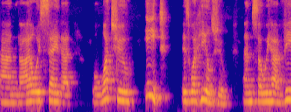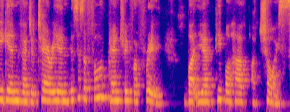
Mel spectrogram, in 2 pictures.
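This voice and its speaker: The speaker talks at a fairly slow pace in an American accent. The voice is somewhat breathy, with ordinary pitch variation. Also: woman, medium pitch for a woman. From USA. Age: 60s. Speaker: cancer survivor, patient. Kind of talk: interview testimony.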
